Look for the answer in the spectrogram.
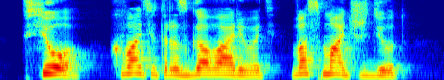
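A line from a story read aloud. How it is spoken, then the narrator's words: Rough bark. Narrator (Russian): грубо рявкнул Сергей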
